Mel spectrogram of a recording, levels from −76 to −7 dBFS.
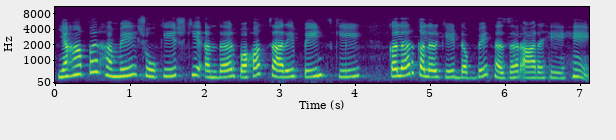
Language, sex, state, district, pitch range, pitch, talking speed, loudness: Hindi, female, Madhya Pradesh, Dhar, 270-335 Hz, 300 Hz, 150 wpm, -17 LUFS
